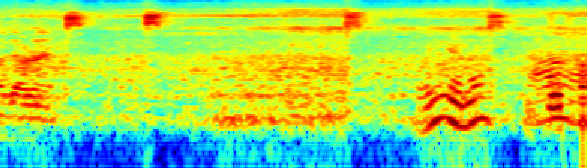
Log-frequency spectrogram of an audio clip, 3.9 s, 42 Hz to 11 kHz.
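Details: Yellow-vented Flowerpecker in Dehing Patkai National Park (Soraipung), Digboi, Assam, India, in March 2021: four sharp, high ticking notes in four seconds at uneven intervals over a steady insect hiss, with a person speaking at the start and end.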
